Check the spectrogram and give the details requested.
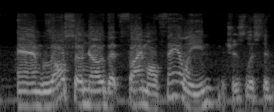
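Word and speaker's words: thymolphthalein: our is yellow and thymol faylene and that's how we pronounce it failing kind of a pH th sound you say the pH super-quick it's mostly the th so it's by more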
